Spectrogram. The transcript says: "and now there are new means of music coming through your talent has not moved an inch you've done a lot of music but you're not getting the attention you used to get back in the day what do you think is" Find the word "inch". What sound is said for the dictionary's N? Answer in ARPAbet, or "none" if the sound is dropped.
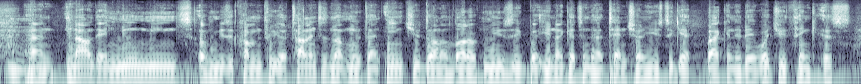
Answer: N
